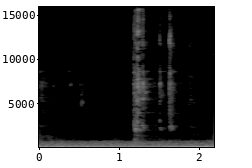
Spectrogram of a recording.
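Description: Balisong (butterfly knife) handles and blade clacking as the knife is flipped, tossed and caught. A quick run of sharp metallic clicks comes just past a second in and again near the end, over a low steady rumble.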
